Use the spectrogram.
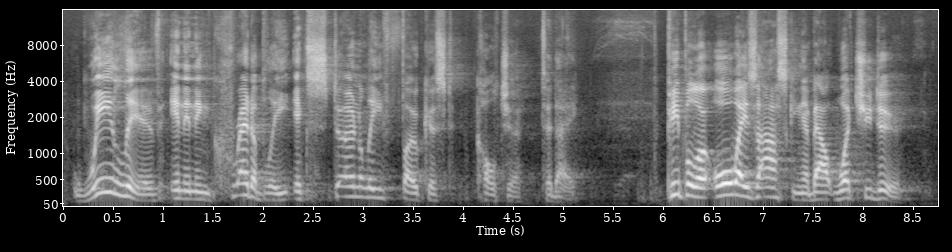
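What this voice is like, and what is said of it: Australian accent with American influence. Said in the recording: “You've got a funky accent. It's kind of this mixed version of Australian with a bit of American sprinkled on top... the Russell Crowe version of the Australian accent”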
